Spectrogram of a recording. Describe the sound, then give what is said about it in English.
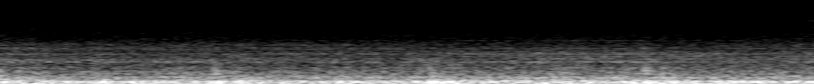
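A car drives along the road with a steady, fairly loud low rumble that runs without a break and with no talk. “Well, I am driving and just realized this is probably unsafe that I'm doing this”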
